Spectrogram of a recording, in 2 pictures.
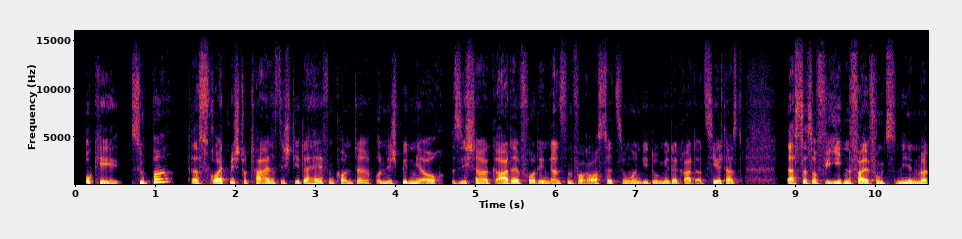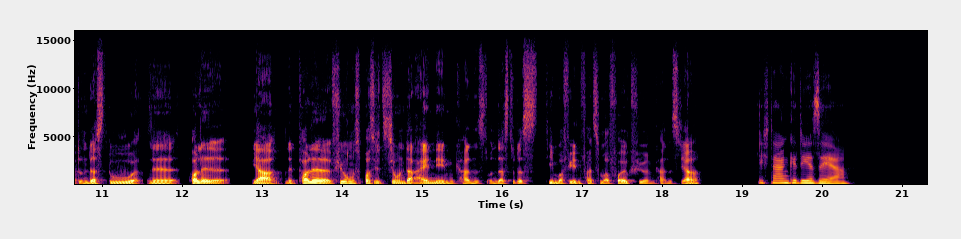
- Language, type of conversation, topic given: German, advice, Wie kann ich Aufgaben effektiv an andere delegieren?
- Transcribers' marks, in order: none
